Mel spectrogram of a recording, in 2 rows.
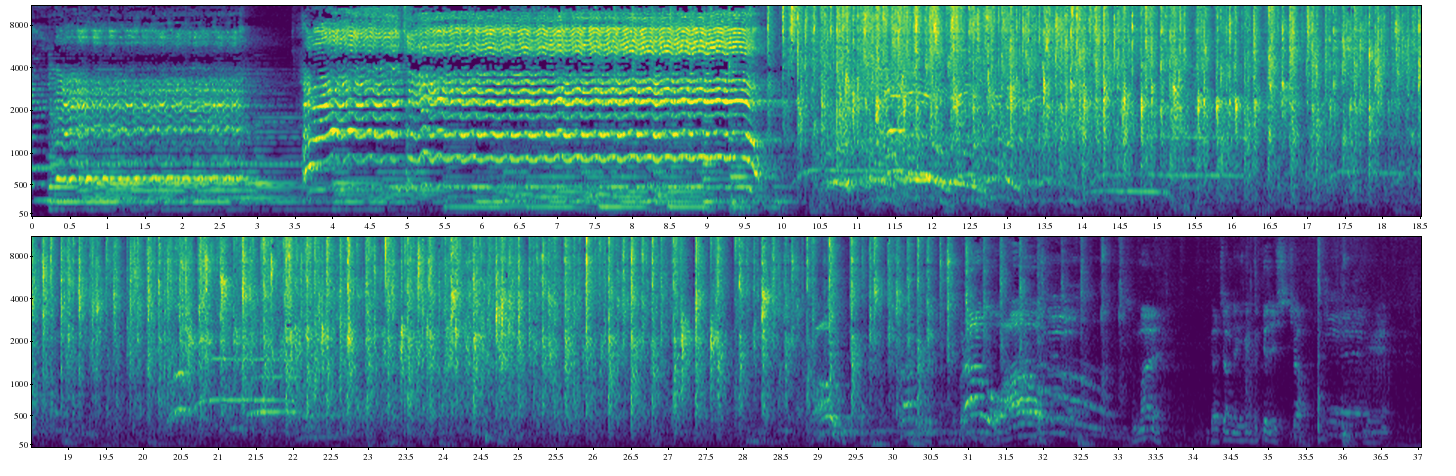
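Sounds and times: audience applauding: 9.0 - 33.2.

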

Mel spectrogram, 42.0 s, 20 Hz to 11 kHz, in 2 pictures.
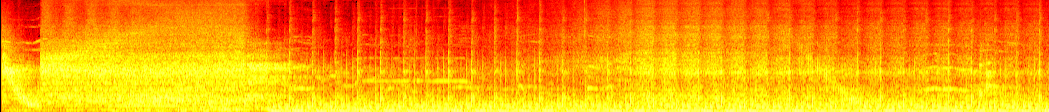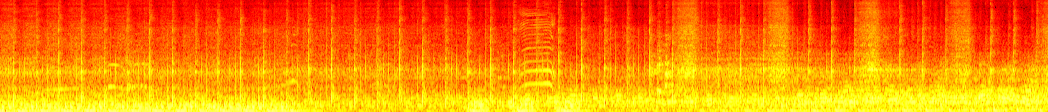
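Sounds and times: techno music over sound system: 0.0 - 41.9.

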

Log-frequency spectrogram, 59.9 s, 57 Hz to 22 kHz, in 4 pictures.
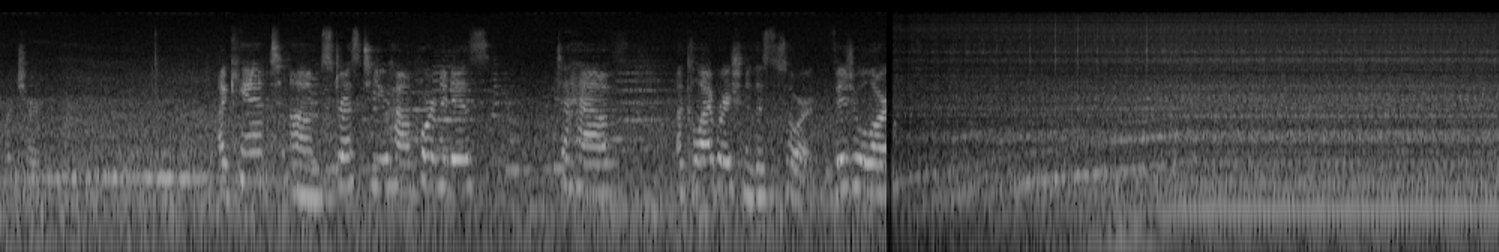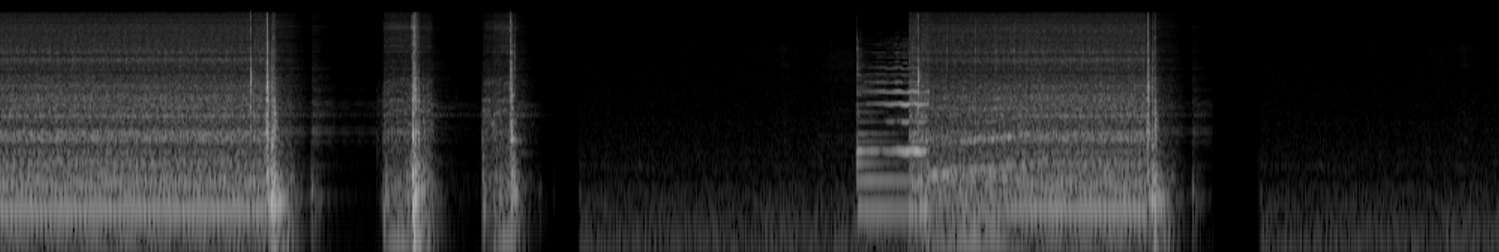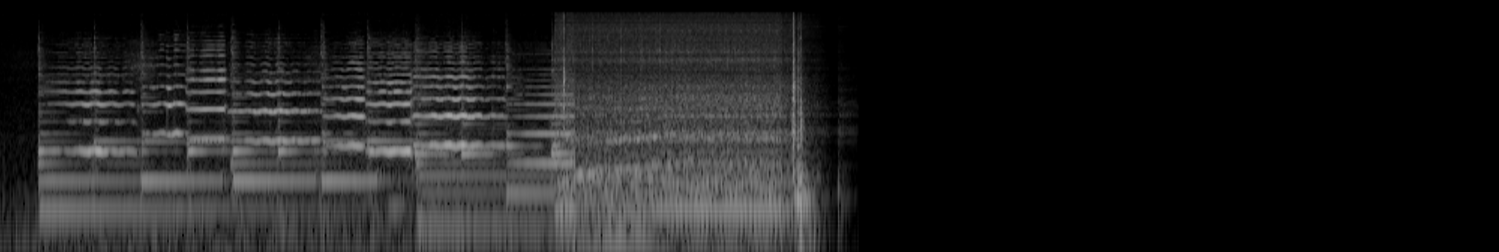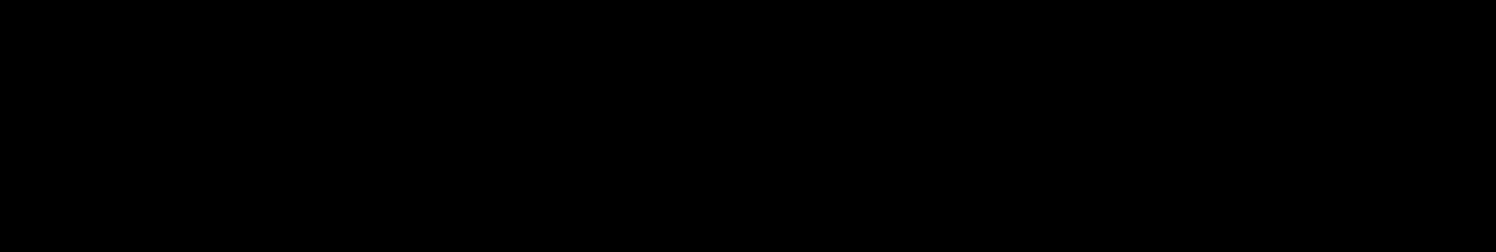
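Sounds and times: violin music: 0.1 - 7.0, 23.6 - 25.8, 30.4 - 37.8
tape transport motor whirring: 0.2 - 7.0, 8.8 - 18.2, 18.8 - 20.4, 24.0 - 27.0, 35.0 - 38.5
short mechanical clunks: 17.4 - 18.0, 18.8 - 20.3, 26.4 - 27.0, 37.8 - 38.5.

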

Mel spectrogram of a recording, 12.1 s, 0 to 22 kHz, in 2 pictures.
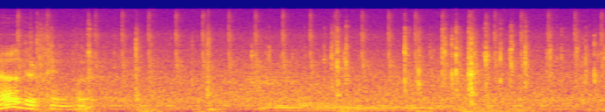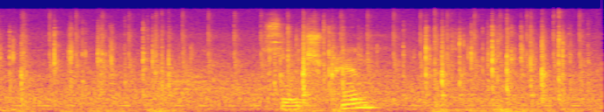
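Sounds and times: keyboard keystroke clicks: 0.4 - 8.0.

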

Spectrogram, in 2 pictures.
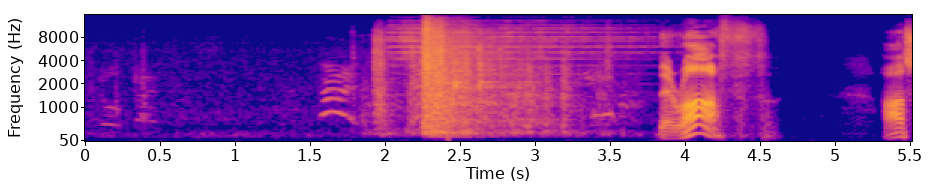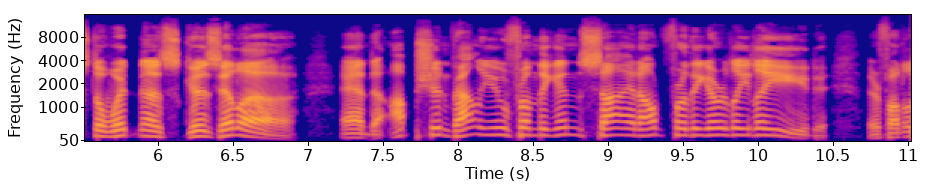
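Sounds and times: horses clattering: 1.8 - 3.9
metal gate doors banging open: 1.9 - 3.9.

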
